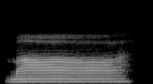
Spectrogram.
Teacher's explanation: It is a constant high level tone said as ah.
